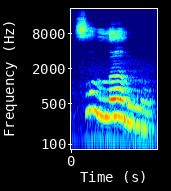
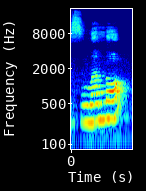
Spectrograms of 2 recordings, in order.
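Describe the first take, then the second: First: The last syllable is weak, ending like 'u'. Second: The last syllable is strong, ending with full 'o'. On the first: The speaker calls it right. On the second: The speaker calls it wrong.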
